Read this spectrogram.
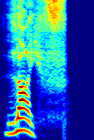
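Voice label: "life", British English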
